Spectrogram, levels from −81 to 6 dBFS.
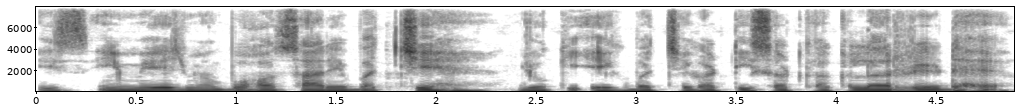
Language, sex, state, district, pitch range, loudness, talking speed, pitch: Hindi, male, Jharkhand, Ranchi, 115-130 Hz, -18 LUFS, 220 wpm, 120 Hz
